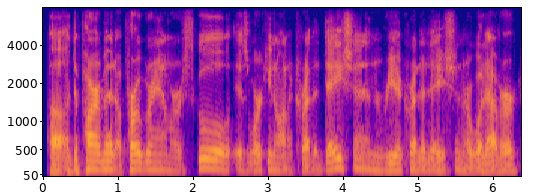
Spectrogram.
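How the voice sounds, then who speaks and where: A man's voice: medium pitch, gravelly, fairly bright tone. A man chairing a faculty committee, speaking plainly at a meeting in an auditorium. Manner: plain, procedural, with fillers. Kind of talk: meeting remarks. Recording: dull lo-fi meeting recording.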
